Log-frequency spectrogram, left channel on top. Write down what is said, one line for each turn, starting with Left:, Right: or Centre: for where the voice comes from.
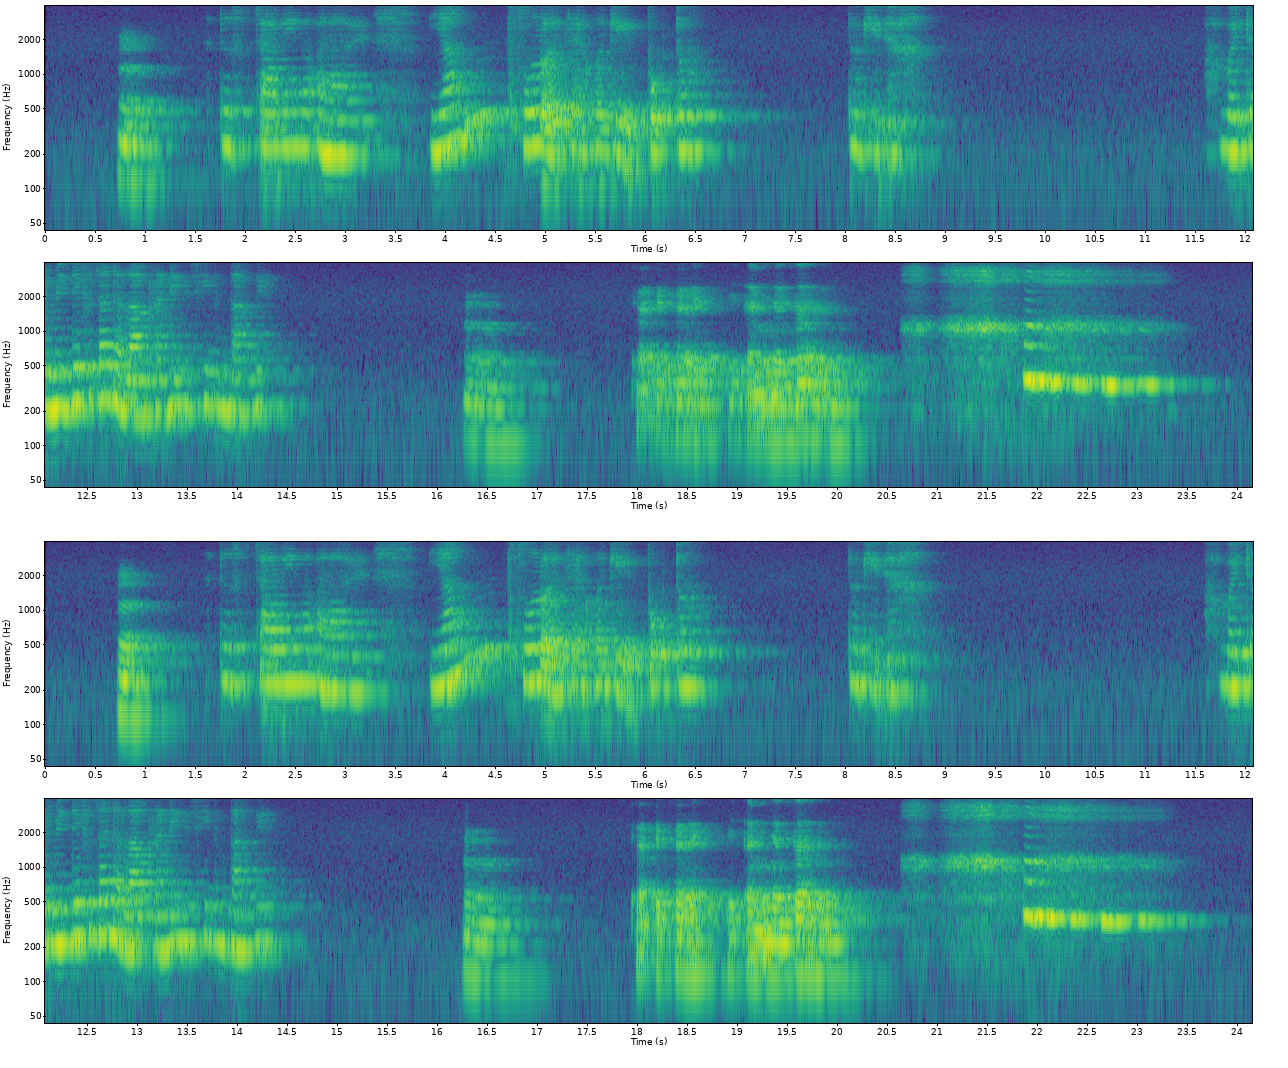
Right: ꯎꯝ
Centre: ꯑꯗꯨꯨꯁꯨ ꯆꯥꯕꯤꯕ ꯑꯂꯥꯏ ꯌꯥꯝ ꯐꯨꯜ ꯑꯣꯏꯈ꯭ꯔꯦ ꯑꯩꯈꯣꯏꯒꯤ ꯄꯨꯛꯇꯣ ꯇꯀꯦ <inaudible> ꯚꯤꯇꯥꯃꯤꯟꯗꯤ ꯐꯖꯅ ꯂꯥꯛꯈ꯭ꯔꯅꯤ ꯉꯁꯤ ꯅꯨꯡꯗꯥꯡꯗꯤ
Right: ꯎꯝ ꯐꯔꯦ ꯐꯔꯦ ꯚꯤꯇꯥꯃꯤꯟ ꯌꯥꯝ ꯆꯥꯗꯕꯅꯤ
Centre: <unintelligible>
